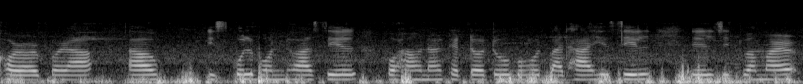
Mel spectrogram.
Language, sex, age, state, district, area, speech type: Assamese, female, 18-30, Assam, Golaghat, urban, spontaneous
